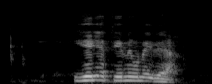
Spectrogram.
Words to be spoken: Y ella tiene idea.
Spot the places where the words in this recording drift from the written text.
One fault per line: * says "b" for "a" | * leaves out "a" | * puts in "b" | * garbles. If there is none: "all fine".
* puts in "una"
